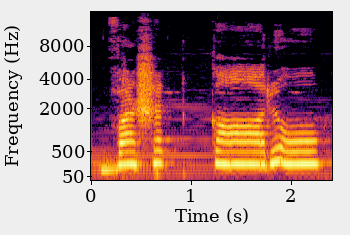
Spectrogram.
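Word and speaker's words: वषट्कारो: பின்னாடி வச்சு உச்சரிக்கணும் விஷ்ணுர் வஷத் காரோ ஷ ரெட்ரோபிளக்ஸ் ஷ நாக்க மடிச்சு உச்சரிக்கணும்.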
